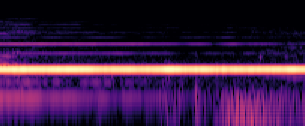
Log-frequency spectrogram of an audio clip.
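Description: Harmonium holding one steady high note over a fainter low drone, with no singing over it.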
